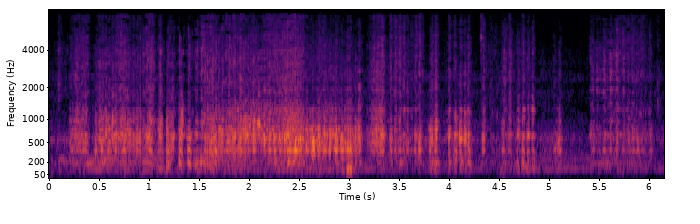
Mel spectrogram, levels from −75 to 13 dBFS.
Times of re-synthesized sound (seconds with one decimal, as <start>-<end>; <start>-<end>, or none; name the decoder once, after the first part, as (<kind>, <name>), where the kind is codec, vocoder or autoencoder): 0.9-2.0 (vocoder, HiFi-GAN)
